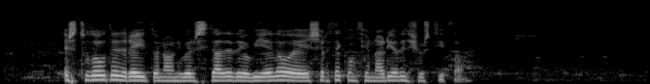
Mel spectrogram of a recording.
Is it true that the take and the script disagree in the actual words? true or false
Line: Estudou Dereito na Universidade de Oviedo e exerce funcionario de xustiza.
false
